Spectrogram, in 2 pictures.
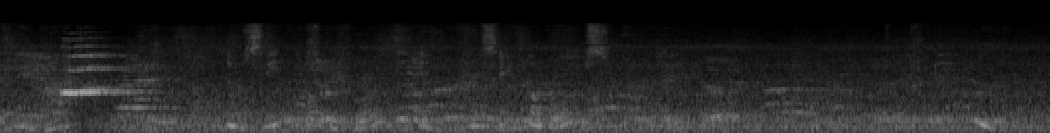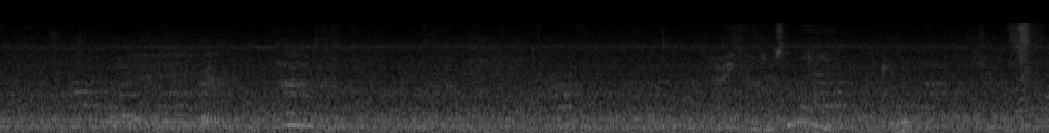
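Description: A baby whimpers and fusses close by.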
